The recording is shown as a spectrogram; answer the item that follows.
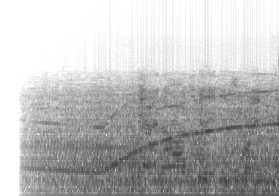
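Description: An emergency-vehicle siren fades in over a bed of traffic noise. Its single wailing tone climbs steadily in pitch and levels off near the end.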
